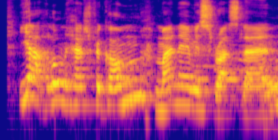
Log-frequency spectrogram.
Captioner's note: in German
